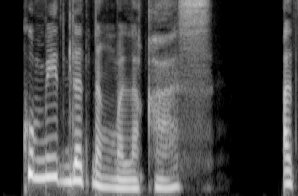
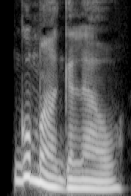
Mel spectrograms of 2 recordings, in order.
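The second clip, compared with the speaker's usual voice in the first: ordinary delivery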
